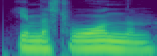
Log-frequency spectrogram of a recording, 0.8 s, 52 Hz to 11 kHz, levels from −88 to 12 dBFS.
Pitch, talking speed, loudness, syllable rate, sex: 105 Hz, 305 wpm, -14 LUFS, 5.8 syllables/s, male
